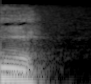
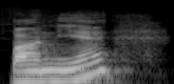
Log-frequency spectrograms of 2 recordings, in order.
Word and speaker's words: Barnier: Yeni başkan Barnier, doğru mu telaffuz ediyorum bilemedim. – Barney. – Barnier, yeni işte başbakan atanan Barnier'in programının açıklamasını bekliyoruz demiş.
